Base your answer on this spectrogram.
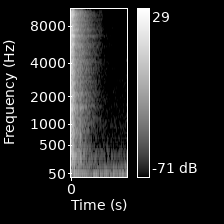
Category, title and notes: Sound effects > Other mechanisms, engines, machines
metal shop foley -175
bam, bang, boom, bop, crackle, foley, fx, knock, little, metal, oneshot, perc, percussion, pop, rustle, sfx, shop, sound, strike, thud, tink, tools, wood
